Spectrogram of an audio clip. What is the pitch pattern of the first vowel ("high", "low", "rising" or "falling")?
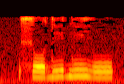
low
